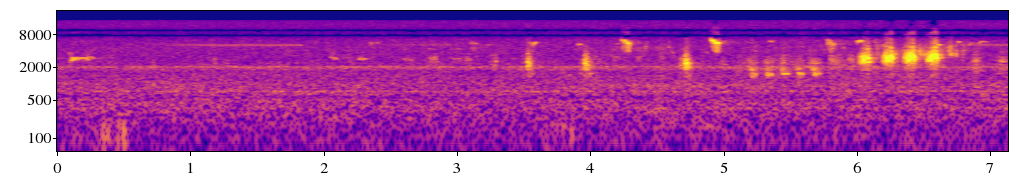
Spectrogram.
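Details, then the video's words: An Oriental reed warbler, named in Korean for its "gaegaebi" call, gives harsh, grating chattering notes in quick bursts that build louder toward the end, over a steady high insect whine. "개개비 소리"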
